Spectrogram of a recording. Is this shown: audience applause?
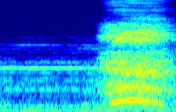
no

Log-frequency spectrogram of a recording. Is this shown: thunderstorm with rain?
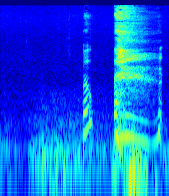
yes

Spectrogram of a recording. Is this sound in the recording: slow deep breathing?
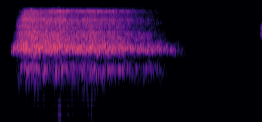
yes

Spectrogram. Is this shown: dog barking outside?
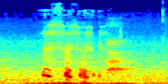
yes

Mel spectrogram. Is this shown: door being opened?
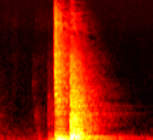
yes

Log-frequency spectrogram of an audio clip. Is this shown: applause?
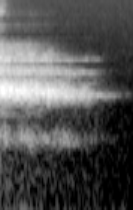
no

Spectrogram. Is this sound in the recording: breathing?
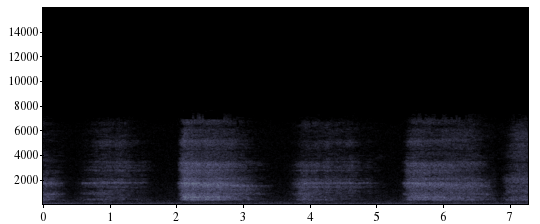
yes

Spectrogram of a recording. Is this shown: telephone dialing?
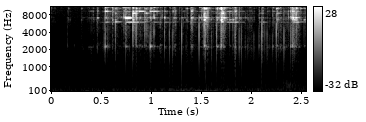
no

